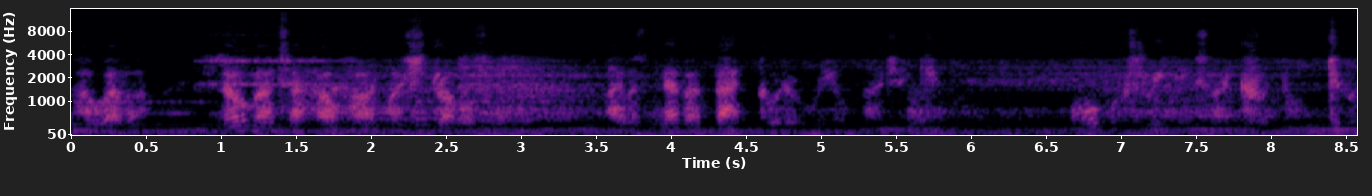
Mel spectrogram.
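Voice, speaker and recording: A man voicing a sly, menacing sorcerer pony king in a dramatic comic dub, slow and condescending with a breathy, gravelly rasp. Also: lowish voice, fairly even intonation, very noisy. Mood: brooding.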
